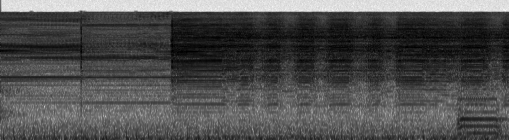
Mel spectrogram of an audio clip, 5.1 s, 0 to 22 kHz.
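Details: Sidewinder V3/V2.5 rotary tattoo machine at about 7 volts, spring tension backed out about 1 mm, with a little impact added to cure a stutter: a steady, even, crisp high buzz with no stutter. Normal running.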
